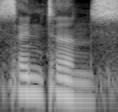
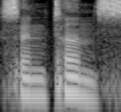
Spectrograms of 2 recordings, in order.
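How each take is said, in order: The two takes are said the same way.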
